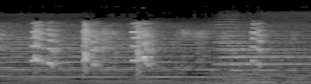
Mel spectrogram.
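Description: A dog whimpers in four short, high, whiny yelps, the last one fainter, over steady low background noise.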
